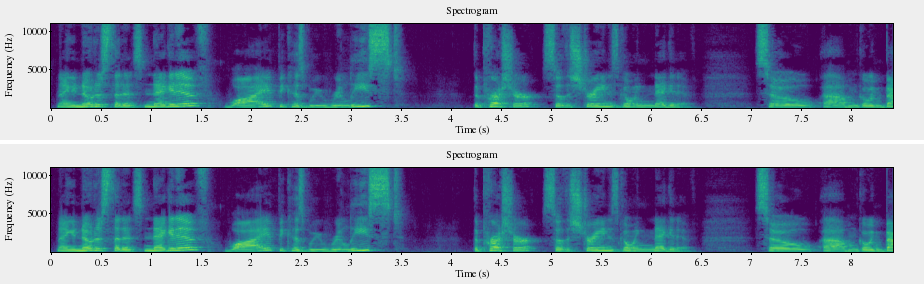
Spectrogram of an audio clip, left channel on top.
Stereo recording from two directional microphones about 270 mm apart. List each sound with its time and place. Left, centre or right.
0.0 s speech: centre
4.2 s speech: centre
7.4 s speech: centre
